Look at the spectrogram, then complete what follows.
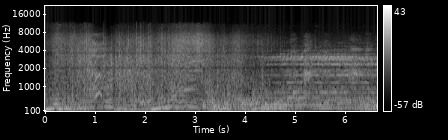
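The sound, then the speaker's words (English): A Lotus Esprit sports car engine revs hard in a Bond movie escape scene, the car later turning into a submarine; its pitch climbs in repeated surges as it accelerates, loud, with tires briefly squealing amid a busy, dense background and indistinct voices. “So one of my favorite scenes in the movie is when Bond escapes in the Lotus Esprit that turns into a submarine.”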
